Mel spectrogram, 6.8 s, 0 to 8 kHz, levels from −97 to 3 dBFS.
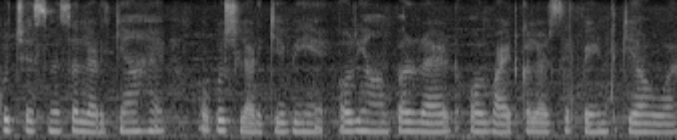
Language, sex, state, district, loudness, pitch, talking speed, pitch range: Hindi, female, Bihar, Darbhanga, -38 LUFS, 200 Hz, 195 wpm, 190-210 Hz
